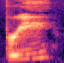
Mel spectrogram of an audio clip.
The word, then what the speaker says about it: Brii: Hey everybody, my name is Brii, also known as Brii with two I's, pronounced Brie, not Bri. So like Brie like the cheese, alright?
